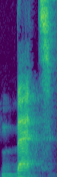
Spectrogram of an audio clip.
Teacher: the B sound on bat is the one that vibrates more. So, it's a voiced sound.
